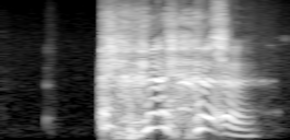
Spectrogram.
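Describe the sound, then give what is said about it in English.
A single loud cough with a raspy, throat-clearing edge as someone tries to clear their throat. It lasts under a second and stands alone in otherwise quiet surroundings. “I went to clear my throat and all I did was cough.”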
